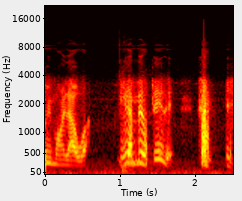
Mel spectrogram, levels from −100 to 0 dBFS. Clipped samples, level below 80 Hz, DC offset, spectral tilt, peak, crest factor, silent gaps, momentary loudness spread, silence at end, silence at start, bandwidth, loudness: under 0.1%; -66 dBFS; under 0.1%; -4 dB/octave; -6 dBFS; 24 dB; none; 13 LU; 0 s; 0 s; 9.2 kHz; -29 LUFS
